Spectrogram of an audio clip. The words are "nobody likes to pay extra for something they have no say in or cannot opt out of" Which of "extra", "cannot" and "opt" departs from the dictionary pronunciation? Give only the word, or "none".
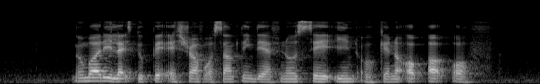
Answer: opt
